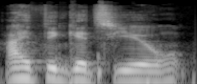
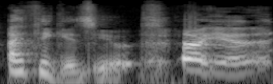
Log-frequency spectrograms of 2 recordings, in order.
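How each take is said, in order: First: Said in the usual way. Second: High, quavering fake cry; badly faked sobbing voice; hammed-up weepy squeak; mock tearful. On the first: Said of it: "voting me out". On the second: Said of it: "start bawling my eyes out".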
